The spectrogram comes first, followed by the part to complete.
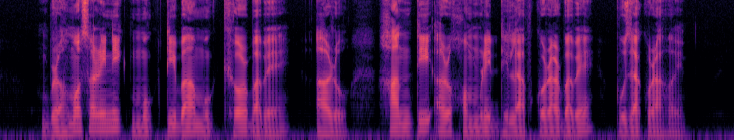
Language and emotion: Assamese, neutral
